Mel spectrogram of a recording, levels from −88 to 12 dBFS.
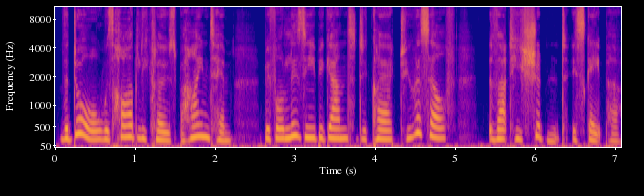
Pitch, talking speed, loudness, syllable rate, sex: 220 Hz, 160 wpm, -17 LUFS, 5.1 syllables/s, female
